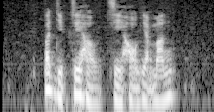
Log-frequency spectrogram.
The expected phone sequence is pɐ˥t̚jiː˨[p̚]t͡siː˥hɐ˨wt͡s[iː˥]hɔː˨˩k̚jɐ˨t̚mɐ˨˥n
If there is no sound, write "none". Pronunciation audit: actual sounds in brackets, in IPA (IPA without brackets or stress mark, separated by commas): p̚, iː˨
